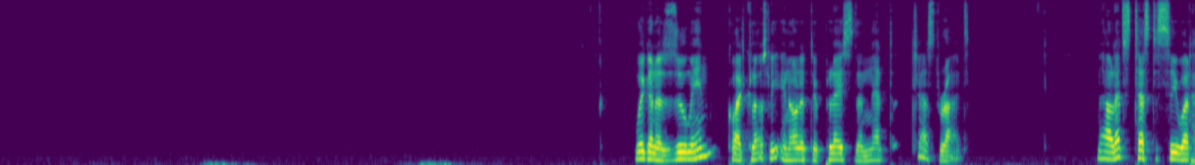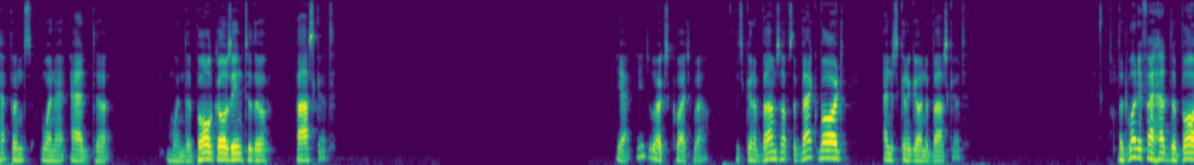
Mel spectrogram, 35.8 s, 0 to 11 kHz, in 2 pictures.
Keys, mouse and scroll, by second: 1.3 click, 2.9 click, 4.6-6.3 drag, 7.5 click, 9.5-9.8 ctrl+scroll up 2, 10.6-12.0 ctrl+scroll up 6, 12.3-12.7 ctrl+scroll up 4, 13.3-16.8 ctrl+drag, 17.5-18.5 ctrl+scroll down 6, 19.1 shift+scroll up 2, 19.5-20.1 shift+scroll down 3, 20.8 click, 21.3 click, 22.1 click, 23.5 click, 24.3 click, 25.0-31.1 drag, 32.5 click, 33.3-35.0 drag, 35.7 click.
